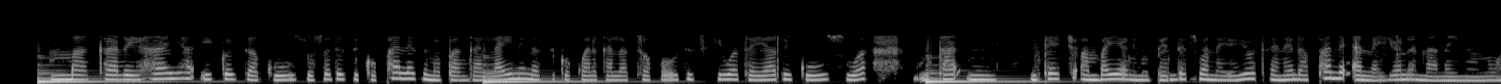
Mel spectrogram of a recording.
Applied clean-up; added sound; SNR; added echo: none; Bowed string instrument; 5 dB; none.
